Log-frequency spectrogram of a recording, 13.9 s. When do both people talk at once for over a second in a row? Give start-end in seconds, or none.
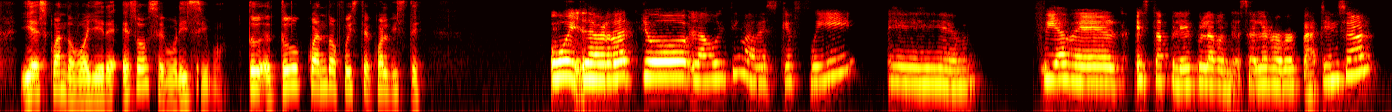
none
